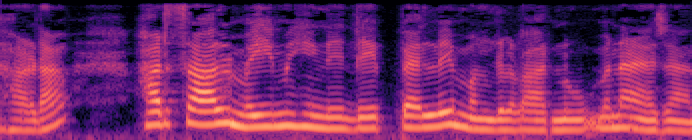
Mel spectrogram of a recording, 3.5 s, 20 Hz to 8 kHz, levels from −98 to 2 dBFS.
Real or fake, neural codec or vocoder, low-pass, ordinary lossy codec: fake; codec, 16 kHz in and 24 kHz out, 2.2 kbps, FireRedTTS-2 codec; 7.2 kHz; none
